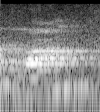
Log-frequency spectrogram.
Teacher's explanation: জিহ্বার আগার কিনারা উপরের দাঁতের গোড়ার সঙ্গে লাগায়া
